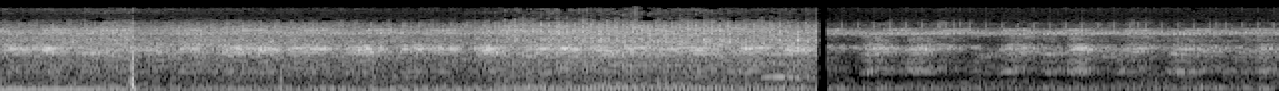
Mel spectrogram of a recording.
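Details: A pre-dawn night chorus of frogs and crickets, rapid bright croaking pulses overlapping in a steady, dense wall of sound.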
